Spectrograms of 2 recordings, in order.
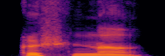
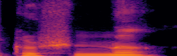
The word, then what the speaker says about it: Krishna: for example the word Krishna Krishna the whole word has the tongue folded up on the roof of the mouth Krishna so it's just easy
